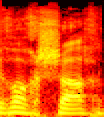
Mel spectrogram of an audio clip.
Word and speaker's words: Rorschach: voir comment alors effectivement c'est plutôt une prononciation allemande qui propose alors écoutons bien tous ensemble OK et propose une autre prononciation d'après les prononciateurs Allemands voilà c'est rorschard du coup il a raison c'est un prénom allemand oui mais même s'il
